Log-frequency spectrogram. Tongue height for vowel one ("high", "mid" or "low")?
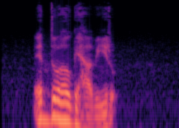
mid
